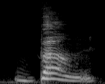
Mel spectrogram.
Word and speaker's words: bone: And we know it's a silent E because this makes the O say its name.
